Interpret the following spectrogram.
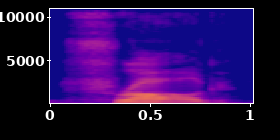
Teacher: in standard American, we're going to say frog. It's very round. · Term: open o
